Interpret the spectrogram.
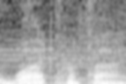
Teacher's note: The fur sound is stressed in the word prefer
